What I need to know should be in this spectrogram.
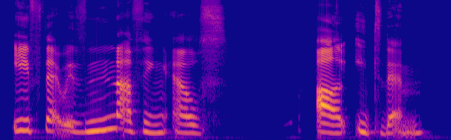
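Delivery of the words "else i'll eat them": ordinary delivery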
